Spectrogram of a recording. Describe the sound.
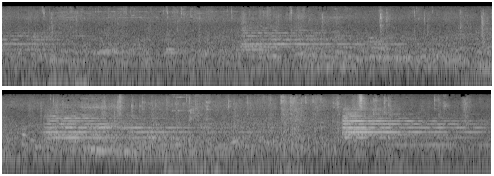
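The bells of St. Mary's Church (St. Marienkirche) in the centre of Lübeck's old town ring out over a busy town background, several heavy strikes with long, shimmering overtones that overlap and linger, while faint street noise and voices murmur underneath.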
